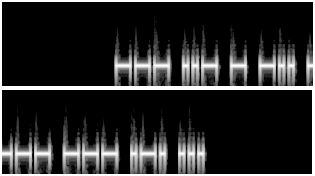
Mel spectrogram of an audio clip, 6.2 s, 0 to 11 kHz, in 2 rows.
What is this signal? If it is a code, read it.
Morse code, heard as a keyed tone, about 25 wpm, 700 Hz. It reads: OUTDOORS
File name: 8 Letter Words - First 3 Letters Given - 25wpm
